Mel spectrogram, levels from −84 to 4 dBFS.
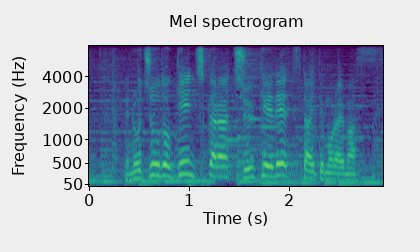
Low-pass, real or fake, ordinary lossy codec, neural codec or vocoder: none; real; none; none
